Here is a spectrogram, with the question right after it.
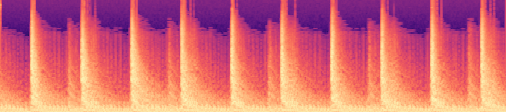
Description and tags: make with reaktor block: west coast modules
